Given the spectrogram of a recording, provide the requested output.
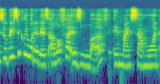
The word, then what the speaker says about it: Alofa: Am I saying it right? Alofa, yes.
